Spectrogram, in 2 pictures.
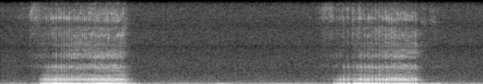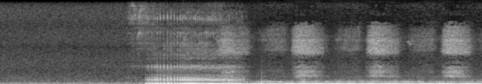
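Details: Loud snoring from Aisha, a sleeping pug (flat-faced breed): repeated deep, rumbling snores about every four seconds, then faster whistling, snorting breaths.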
